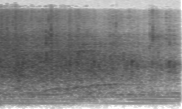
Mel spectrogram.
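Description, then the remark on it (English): A crowd applauds, a dense, steady wash of many hands clapping that holds at an even, fairly loud level throughout, with a faint low hum beneath it and no talking. “Clap for her.”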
